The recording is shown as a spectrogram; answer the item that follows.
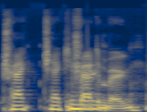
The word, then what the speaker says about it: Trachtenberg: How do you say it? Trachtenberg. – Yep.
